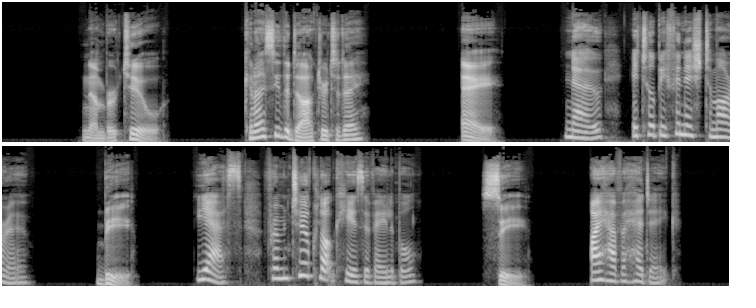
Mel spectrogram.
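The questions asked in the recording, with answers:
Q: Can I see the doctor today?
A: B: Yes, from 2 o'clock he is available.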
